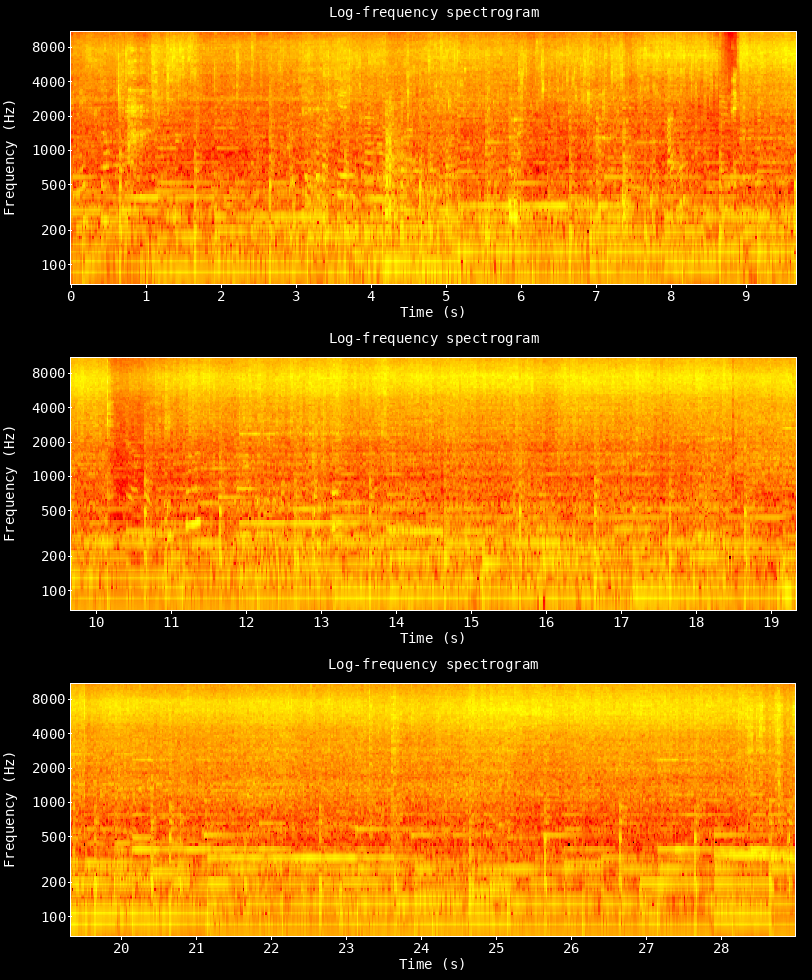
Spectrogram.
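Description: Sliced wild mushrooms sizzling as they fry in oil in a frying pan, with a short break about nine seconds in and a fuller, steady sizzle after it.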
